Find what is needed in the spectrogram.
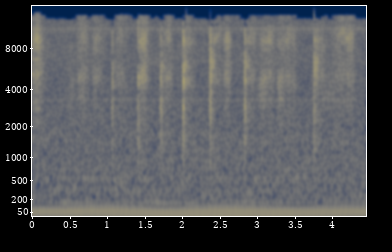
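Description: Chalk on a blackboard while an equation is being written: a series of short, irregular taps and scratches over a steady low hum.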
